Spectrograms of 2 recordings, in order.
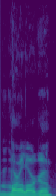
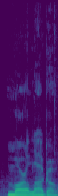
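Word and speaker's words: Mar-a-Lago: Is it Marago? Mara Lago. I actually don't know how to pronounce anything without a beer in my hand.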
